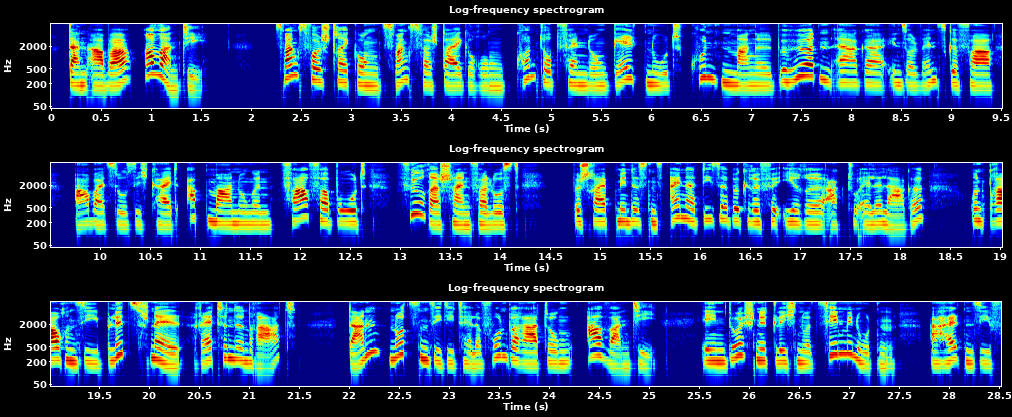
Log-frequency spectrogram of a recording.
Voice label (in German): telefonische Beratung; avanti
